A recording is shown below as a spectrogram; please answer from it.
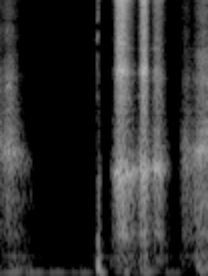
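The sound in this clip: Heavy panting breath, faint and close: a few ragged breaths, with sharper airy bursts in the second half and no speech.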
